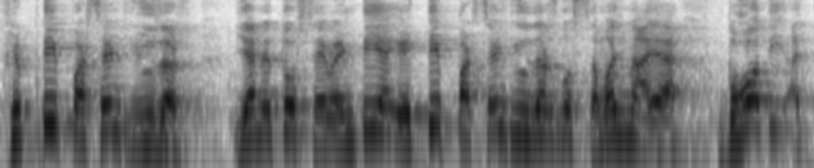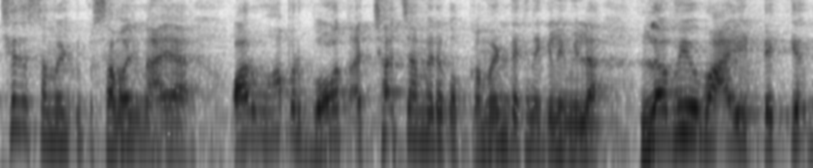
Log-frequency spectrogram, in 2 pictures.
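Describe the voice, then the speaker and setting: A man in his twenties with an Indian accent, hosting a casual step-by-step tutorial in a repetitive, instructional way. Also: sits high. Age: 20s. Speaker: YouTube tutorial host.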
